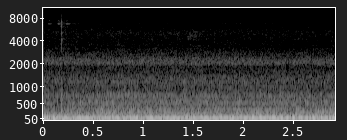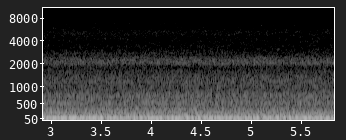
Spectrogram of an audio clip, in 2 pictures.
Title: 2017 F150 5.0 Rough Idle and Stall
